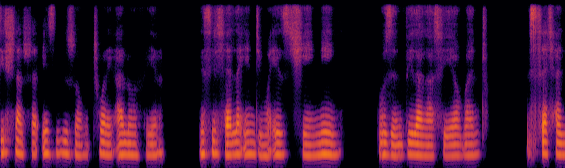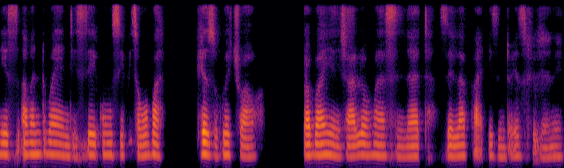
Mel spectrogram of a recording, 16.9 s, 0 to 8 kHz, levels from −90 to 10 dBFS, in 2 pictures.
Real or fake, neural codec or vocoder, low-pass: fake; codec, 24 kHz, 0.5 kbps, DualCodec; 7.2 kHz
